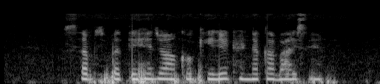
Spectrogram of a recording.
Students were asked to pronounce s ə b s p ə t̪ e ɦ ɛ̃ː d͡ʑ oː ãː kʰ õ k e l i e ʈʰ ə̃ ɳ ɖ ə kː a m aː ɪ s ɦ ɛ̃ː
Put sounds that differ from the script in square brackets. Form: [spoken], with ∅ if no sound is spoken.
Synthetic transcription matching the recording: s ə b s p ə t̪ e ɦ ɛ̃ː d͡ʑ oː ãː kʰ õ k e l i e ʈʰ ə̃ ɳ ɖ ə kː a [b] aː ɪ s ɦ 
